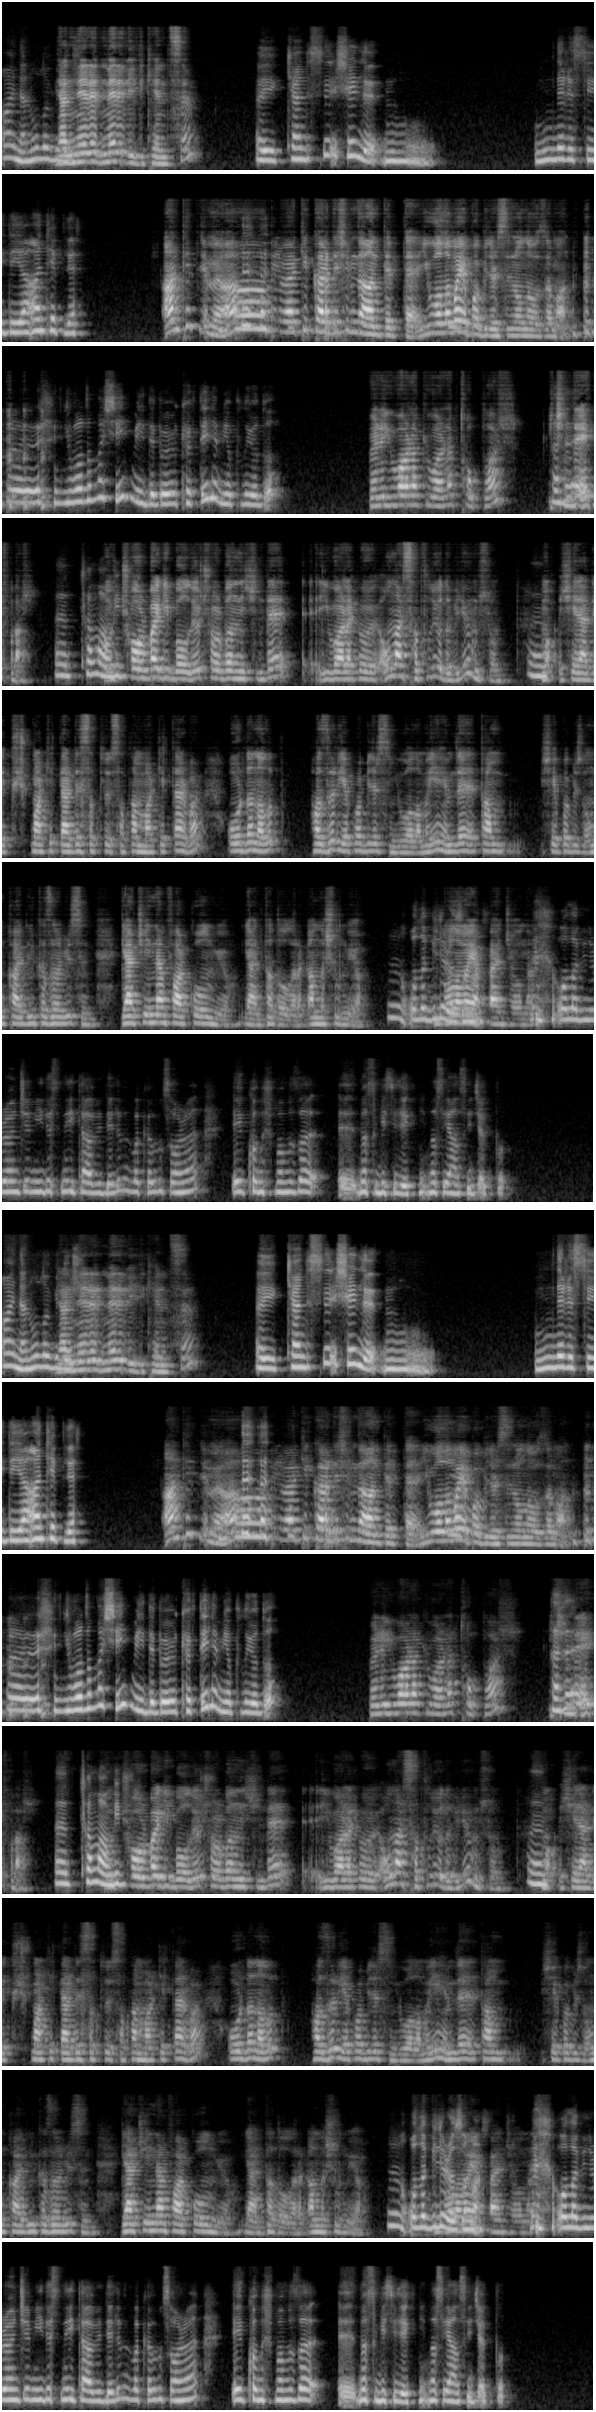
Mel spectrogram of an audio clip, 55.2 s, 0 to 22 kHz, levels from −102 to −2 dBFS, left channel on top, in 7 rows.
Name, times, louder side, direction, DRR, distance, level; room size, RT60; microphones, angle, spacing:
voice 1, 0.0-1.0 3.4-5.8 7.1-8.9 10.8-11.4 13.9-14.0 15.9-19.4 23.1-23.4 24.4-25.3 30.7-31.0 44.6-45.9 46.5-50.1 50.4-51.6 51.8-54.1, right 4 dB, 45° right, 0.4 m, -28 dB
voice 2, 0.7-2.6 10.0-15.9 20.7-22.6 23.2-24.0 25.0-27.5 27.9-30.3 30.9-35.2 35.7-38.3 38.8-44.3 45.4-46.6, left 2 dB, 55° left, 2.4 m, -31 dB
16.5 x 7.0 x 2.4 m
head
